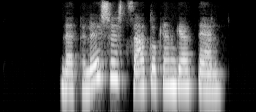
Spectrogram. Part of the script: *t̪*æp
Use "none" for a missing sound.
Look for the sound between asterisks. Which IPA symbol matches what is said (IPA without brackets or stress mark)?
d̪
